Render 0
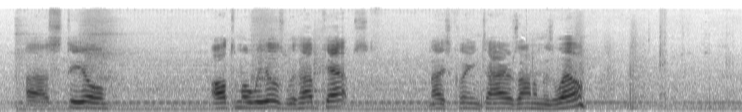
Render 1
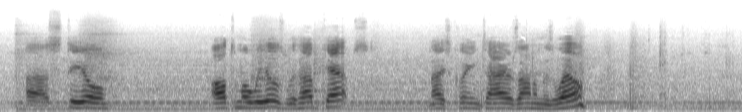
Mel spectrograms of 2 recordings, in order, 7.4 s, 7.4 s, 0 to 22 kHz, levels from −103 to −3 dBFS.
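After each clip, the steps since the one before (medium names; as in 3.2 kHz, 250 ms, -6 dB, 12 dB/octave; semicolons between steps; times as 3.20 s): low-pass 4.4 kHz 12 dB/octave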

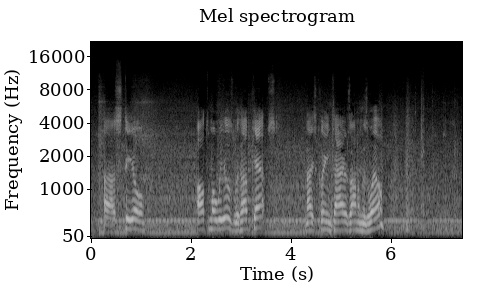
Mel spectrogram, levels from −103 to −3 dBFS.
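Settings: compression 8:1, threshold -35 dBFS, peak gain reduction 15 dB; trim +2 dB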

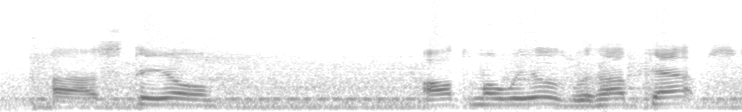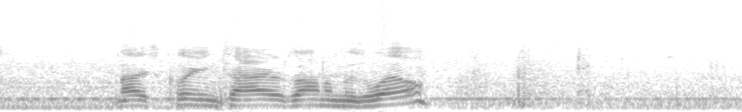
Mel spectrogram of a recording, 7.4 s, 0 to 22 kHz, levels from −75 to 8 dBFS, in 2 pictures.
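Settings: modulation noise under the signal 22 dB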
